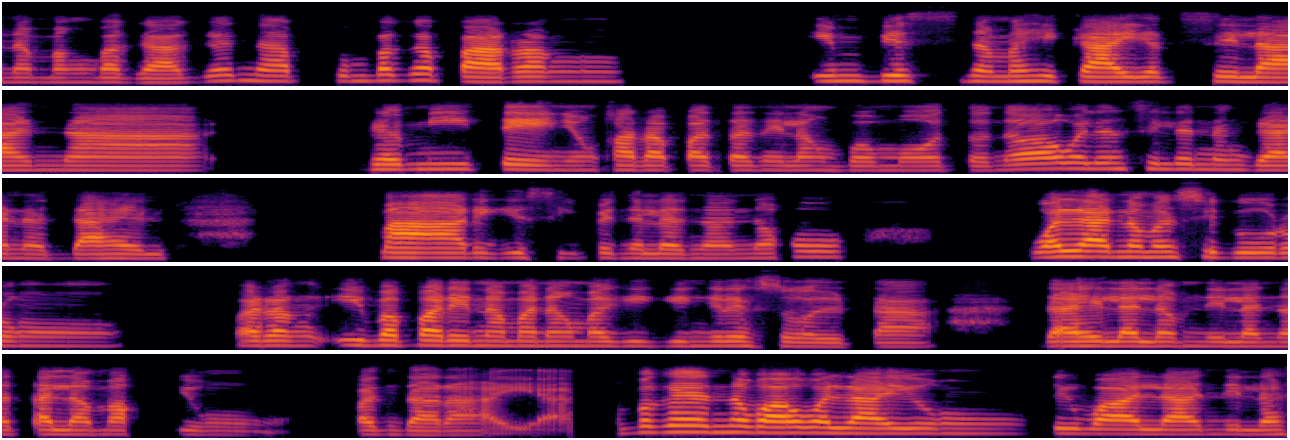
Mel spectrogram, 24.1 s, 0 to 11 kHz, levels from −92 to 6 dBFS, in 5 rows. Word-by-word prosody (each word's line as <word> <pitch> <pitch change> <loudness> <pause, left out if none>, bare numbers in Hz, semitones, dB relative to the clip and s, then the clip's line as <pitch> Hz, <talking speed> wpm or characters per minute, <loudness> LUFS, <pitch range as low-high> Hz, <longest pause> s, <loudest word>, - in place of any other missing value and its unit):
namang 170 0 -8
magaganap, 170 +6 -2
kumbaga 230 +3 -2
parang 190 +1 +2 0.7
imbes 215 0 -3
na 205 - +1
mahikayat 190 -3 +2
sila 180 -3 +2
na 170 -1 -1 0.6
gamitin 195 -3 0
yung - - -20
karapatan 175 0 -1
nilang 170 -1 -7
bumoto, 165 0 -7
nawawalan 225 +3 0
sila 210 -2 -6
ng 195 -2 -8
gana 170 -2 0
dahil 165 0 -1 0.8
maaaring 190 -1 +5
isipin 180 0 -12
nila 170 -1 -2
na, 165 0 -4
naku, 215 +6 -7 0.7
wala 220 +2 +7
naman 210 0 +1
sigurong 185 -4 -6 0.4
parang 185 -1 +1
iba 205 -1 +2
pa 200 0 +5
rin 190 -1 +1
naman 185 0 0
ang 180 - 0
magiging 175 0 -5
resulta 155 -3 -5 0.4
dahil 175 0 +3
alam 175 0 +1
nila 170 -1 -3
na 165 - -2
talamak 165 -1 -1 0.2
yung 150 -5 -16 0.2
pandaraya. 155 -1 -4 0.2
Kumbaga 245 +5 +3
nawawala 220 -4 +6
yung 190 -1 -8
tiwala 175 -3 +3
nila 165 -1 -5
180 Hz, 115 wpm, -25 LUFS, 170-200 Hz, 0.8 s, wala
